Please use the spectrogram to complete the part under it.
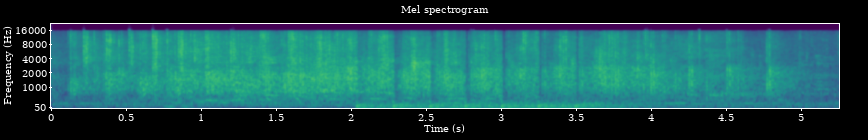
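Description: A band plays with steady drums.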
